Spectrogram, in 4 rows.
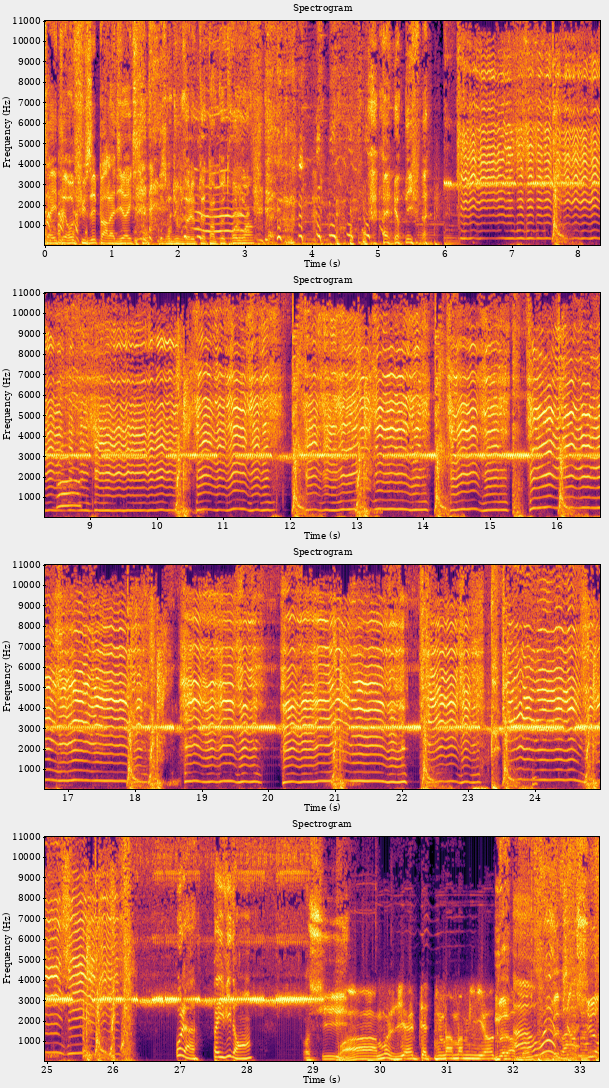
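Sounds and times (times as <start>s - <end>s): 
laughter: 0.0s - 6.0s, 31.8s - 33.2s
speech: 0.1s - 6.4s, 29.2s - 33.2s
mosquito buzz playing a pop song melody in a studio: 5.8s - 28.9s.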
